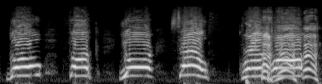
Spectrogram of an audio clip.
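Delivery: slow, loud, punched-out words; furious shout. Real, not acted. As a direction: shout each word separately, drawn out. Ranting at absent grandfather.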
